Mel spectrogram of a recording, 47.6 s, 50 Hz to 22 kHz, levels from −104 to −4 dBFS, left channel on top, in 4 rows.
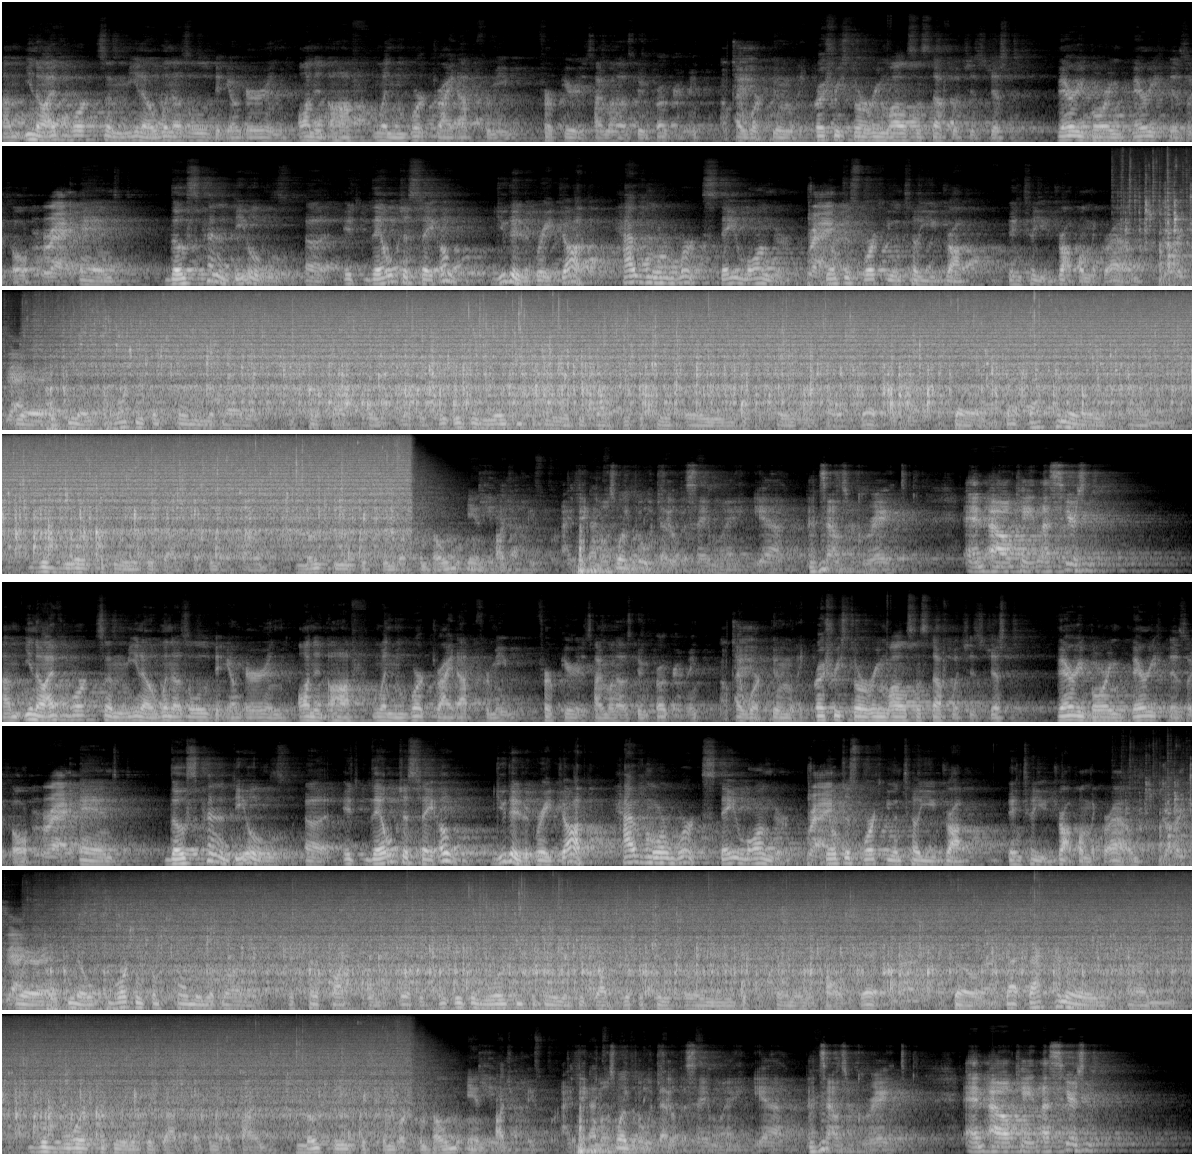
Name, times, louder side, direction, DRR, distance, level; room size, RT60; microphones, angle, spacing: voice 1, 0.0-5.2 5.4-6.9 7.3-10.0 10.6-12.2 12.7-13.0 13.5-17.7 18.0-19.8 20.1-21.5 22.0-23.3 23.9-31.2 31.5-32.6 33.3-35.6 36.0-41.3 41.8-42.0 42.3-42.4 43.8-44.0, right 2 dB, 80° right, 5 dB, 1.1 m, -33 dB
voice 2, 7.2-7.6 12.2-12.6 19.9-20.2 23.5-24.3 32.7-33.9 40.5-41.0 41.3-44.6 45.0-46.5, right 1 dB, 15° right, 1 dB, 2.0 m, -36 dB
Frying (food), 23.1-39.8, left 7 dB, 60° left, 1.3 m, -30 dB
27.5 x 23.5 x 6.7 m, 2.3 s
head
